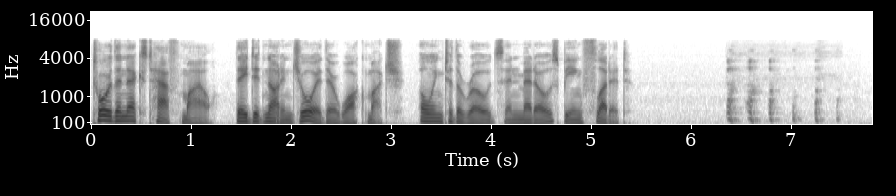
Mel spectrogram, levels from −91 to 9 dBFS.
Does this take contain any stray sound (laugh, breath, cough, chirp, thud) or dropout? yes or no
yes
